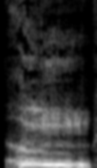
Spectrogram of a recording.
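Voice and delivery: loud bear grunt; roaring grunt. Acted. The bear roars back at grandfather. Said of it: "заревел медведь".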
